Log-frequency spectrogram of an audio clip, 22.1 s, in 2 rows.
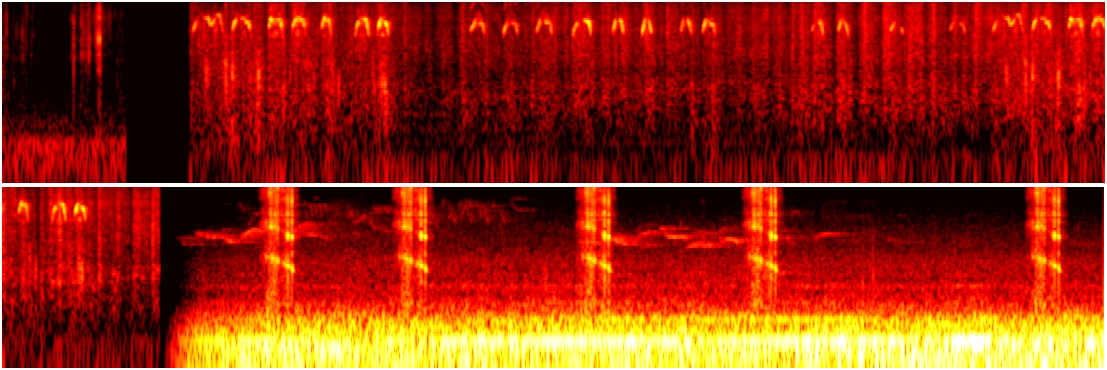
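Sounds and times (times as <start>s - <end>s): birds chirping: 1.9s - 21.7s
faint clicks and scratches: 2.0s - 12.6s.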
